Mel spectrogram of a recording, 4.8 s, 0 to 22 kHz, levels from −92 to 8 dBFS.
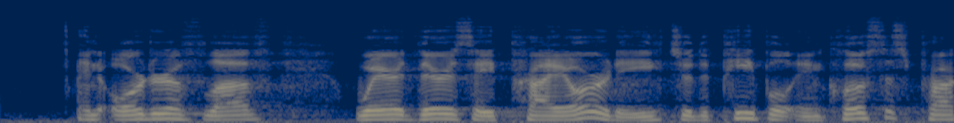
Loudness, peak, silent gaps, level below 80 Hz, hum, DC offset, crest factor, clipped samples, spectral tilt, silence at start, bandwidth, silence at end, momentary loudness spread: -38 LUFS; -22 dBFS; none; -64 dBFS; none; under 0.1%; 16 dB; under 0.1%; -7 dB/octave; 0.1 s; 12 kHz; 0 s; 7 LU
